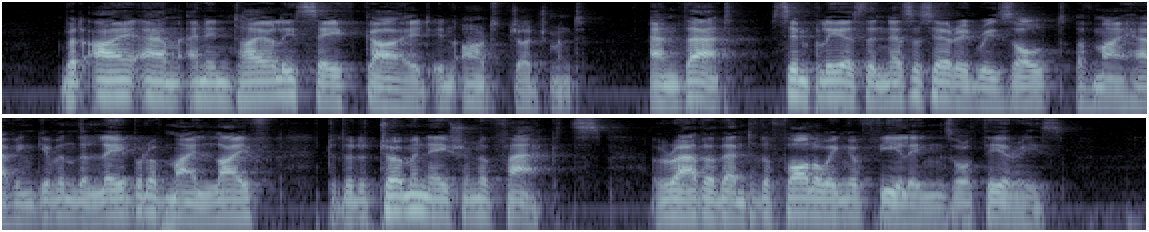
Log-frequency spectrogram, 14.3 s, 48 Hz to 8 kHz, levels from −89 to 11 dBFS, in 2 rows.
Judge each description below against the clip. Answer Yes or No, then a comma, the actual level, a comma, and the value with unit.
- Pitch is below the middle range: Yes, very low, 95 Hz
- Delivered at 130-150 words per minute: No, average, 165 wpm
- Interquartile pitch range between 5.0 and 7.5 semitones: No, average, 2.9 semitones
